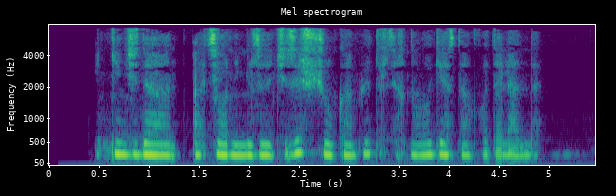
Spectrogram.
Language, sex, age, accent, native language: Uzbek, female, under 19, Samarqand, Uzbek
